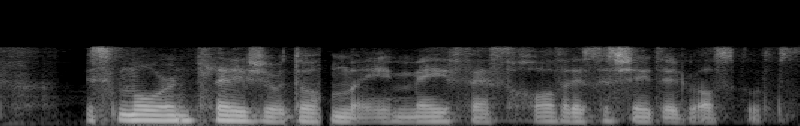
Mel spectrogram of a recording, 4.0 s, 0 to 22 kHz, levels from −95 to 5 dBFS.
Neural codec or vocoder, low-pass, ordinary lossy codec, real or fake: codec, 16 kHz in and 24 kHz out, 0.8 kbps, FocalCodec, streaming, 65536 codes; 5.4 kHz; AAC, 48 kbps; fake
